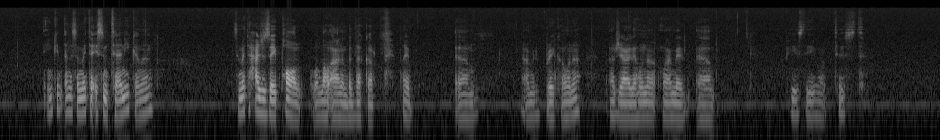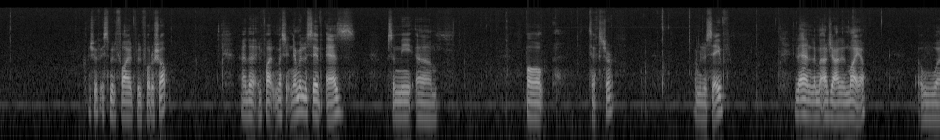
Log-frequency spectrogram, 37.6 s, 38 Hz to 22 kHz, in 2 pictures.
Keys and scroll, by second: 8.0 super+z, 20.5 super+Tab, 24.8 shift+super+s, 28.4 shift+p, 29.7 shift+t, 32.0 Return, 34.6 super+Tab.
